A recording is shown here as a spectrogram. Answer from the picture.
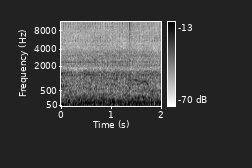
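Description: Steady low outdoor rumble, with faint distant voices.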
